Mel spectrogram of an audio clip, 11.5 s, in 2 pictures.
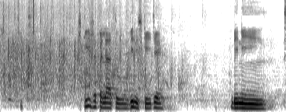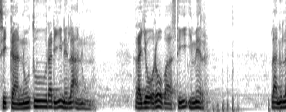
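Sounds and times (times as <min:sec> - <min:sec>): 
audience applause: 0:00.0 - 0:04.2
speech: 0:01.7 - 0:03.4, 0:04.6 - 0:07.7, 0:08.4 - 0:09.9, 0:11.1 - 0:11.4.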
